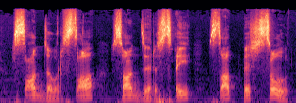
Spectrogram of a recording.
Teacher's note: সদ বলার সময় জিহ্বার গোলা হালকা উপরের দিকে উঠে যাবে এবং আইনের আভাস পাবে স চাপ দিবেন গলার ভিতর চাপ দিবেন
